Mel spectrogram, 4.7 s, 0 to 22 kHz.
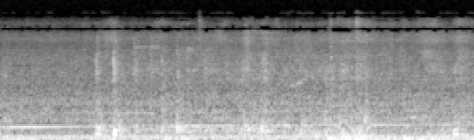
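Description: Running noise inside a Tobu 200-series limited express EMU at speed: a steady low rumble of the train on the rails, with a whine that rises slowly in pitch and a few rail-joint clacks about a second in and near the end.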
